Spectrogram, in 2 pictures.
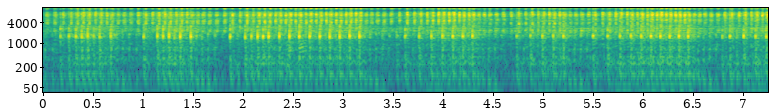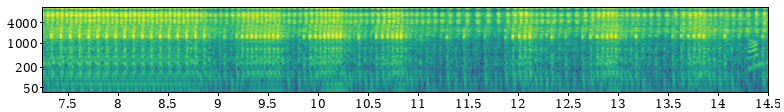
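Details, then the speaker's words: Kids' Chinese ATV at first start on the old carburetor: the small single runs rough and uneven, revs hunting and surging, while the carb drips fuel badly and the engine is shut off. "something's up with that car but let's go $70 for this that car was Dripping dripping really bad I got to shut this I got to shut this off that car was Dripping real bad"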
